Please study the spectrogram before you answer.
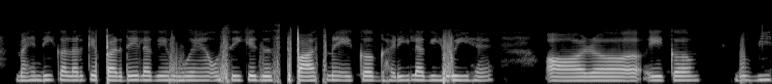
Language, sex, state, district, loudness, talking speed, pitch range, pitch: Hindi, female, Bihar, East Champaran, -20 LUFS, 165 wpm, 190-200 Hz, 195 Hz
